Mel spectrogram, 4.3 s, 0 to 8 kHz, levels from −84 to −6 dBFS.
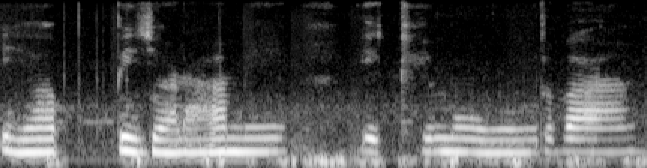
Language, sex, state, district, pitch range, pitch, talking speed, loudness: Bhojpuri, female, Uttar Pradesh, Deoria, 150-200 Hz, 195 Hz, 95 wpm, -16 LUFS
